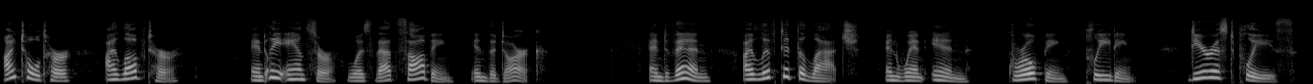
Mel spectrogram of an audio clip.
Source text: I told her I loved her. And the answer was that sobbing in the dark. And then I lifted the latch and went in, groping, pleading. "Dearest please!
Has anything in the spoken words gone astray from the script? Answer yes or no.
no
